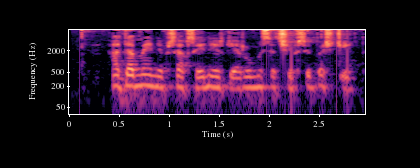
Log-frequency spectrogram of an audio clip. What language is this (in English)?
Georgian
